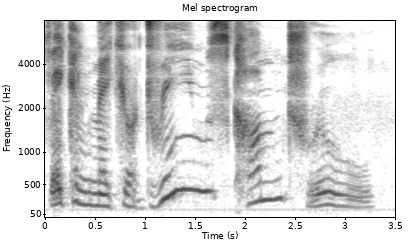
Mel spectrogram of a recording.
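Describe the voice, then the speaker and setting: A woman whispers in a put-on character voice. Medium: read story. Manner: hushed, whispering.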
